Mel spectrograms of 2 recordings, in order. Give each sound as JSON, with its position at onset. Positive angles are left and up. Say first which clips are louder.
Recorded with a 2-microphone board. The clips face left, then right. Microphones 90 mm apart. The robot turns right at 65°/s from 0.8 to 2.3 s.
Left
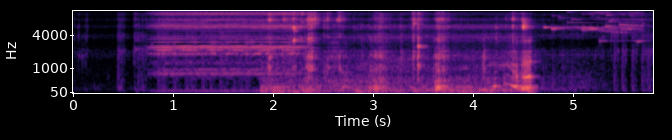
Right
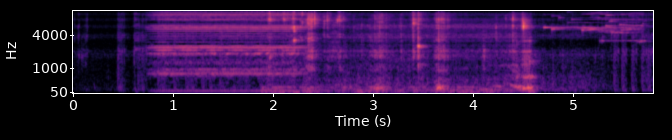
{"t": 1.9, "sound": "chewing", "louder": "left 3 dB", "side_deg": 55, "distance_m": 0.7}
{"t": 4.7, "sound": "a chime", "louder": "even", "side_deg": -10, "distance_m": 3.5}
